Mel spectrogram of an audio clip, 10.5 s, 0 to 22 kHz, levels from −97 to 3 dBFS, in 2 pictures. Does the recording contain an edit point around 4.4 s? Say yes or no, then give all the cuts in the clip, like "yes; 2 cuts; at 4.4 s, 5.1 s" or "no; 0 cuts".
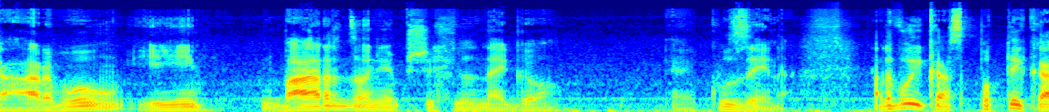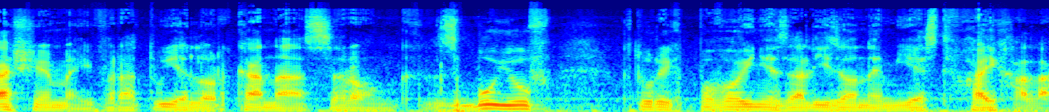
no; 1 cut; at 1.3 s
